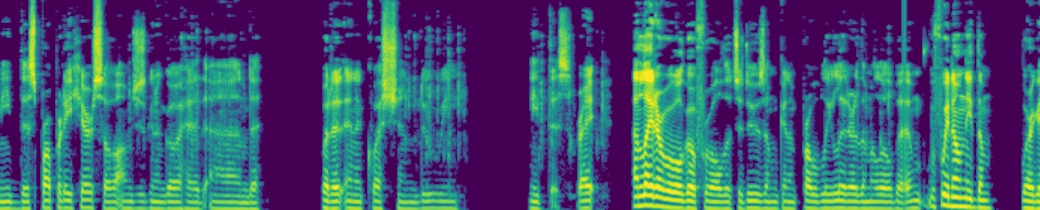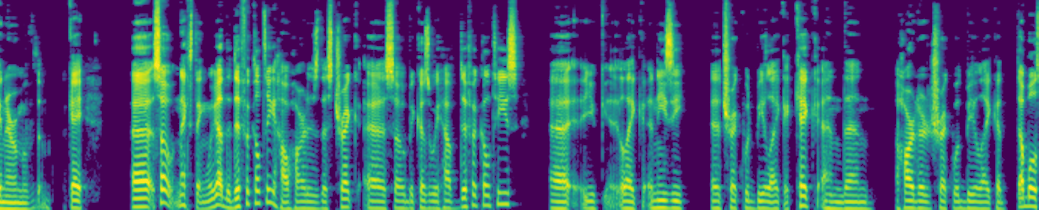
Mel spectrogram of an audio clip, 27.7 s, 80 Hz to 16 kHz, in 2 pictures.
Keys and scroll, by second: 7.5 ctrl+s, 11.9 ctrl+s.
